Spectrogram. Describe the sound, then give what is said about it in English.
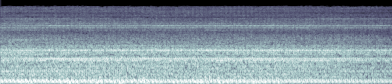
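A gas-powered machine at the Mokelumne River Fish Hatchery, about an hour northeast of Modesto, runs steadily. It gives a loud, constant droning hum and a buzzing high-pitched whine, with no pauses or changes in pace and no voices. “Late one Tuesday afternoon, I found myself at the Mokelumne River Fish Hatchery, standing in front of a gas-powered machine that looked like it would be more at home on a construction site.”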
